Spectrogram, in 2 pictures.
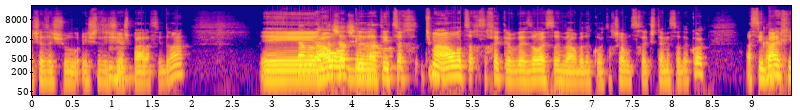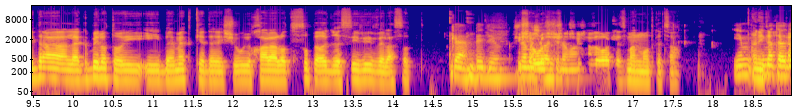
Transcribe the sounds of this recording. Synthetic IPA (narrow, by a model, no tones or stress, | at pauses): jeʃezeʃujeʃezeʃiːaʃpaalasid̪ʁa | eaʁled̪aːtit͡sʁiχt̪i̥ʃmaauʁt͡saʁiχlesḁχekbeːzo̞ʁaesʁimveaʁbad̪ako̞taχʃavusḁχekʃte̞mesʁed̪ako̞t | asibaːjeχidale̞aɡbilo̞to̞iibe̞ːme̞tke̞d̪e̞jʃeujoχalːaːlo̞tsupe̞ʁaɡʁesivive̞laːso̞t̚ | kbiduiʃauloʃjʃezoʁo̞tlezmanmeo̞d̥̪̚kat͡saʁ | ianit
